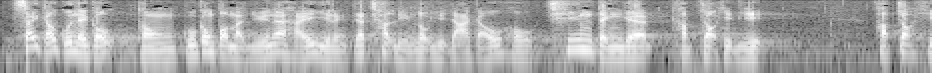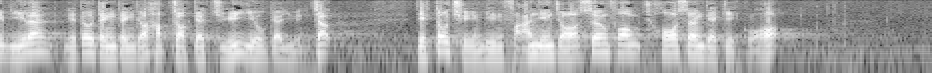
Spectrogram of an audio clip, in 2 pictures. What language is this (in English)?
Cantonese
